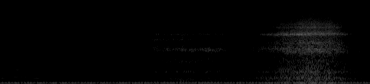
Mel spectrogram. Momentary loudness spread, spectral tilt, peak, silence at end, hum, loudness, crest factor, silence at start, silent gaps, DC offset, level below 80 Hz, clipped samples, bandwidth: 26 LU; -1 dB/octave; -32 dBFS; 0 s; none; -47 LUFS; 22 dB; 0 s; none; under 0.1%; -64 dBFS; under 0.1%; 16 kHz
